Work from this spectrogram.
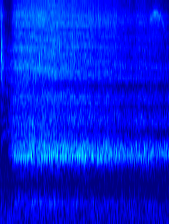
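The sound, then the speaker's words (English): A long, deep breath taken in one steady airy rush that holds for over two seconds at moderate, even loudness, with no voices. “I like to take a deep breath every time I start this.”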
